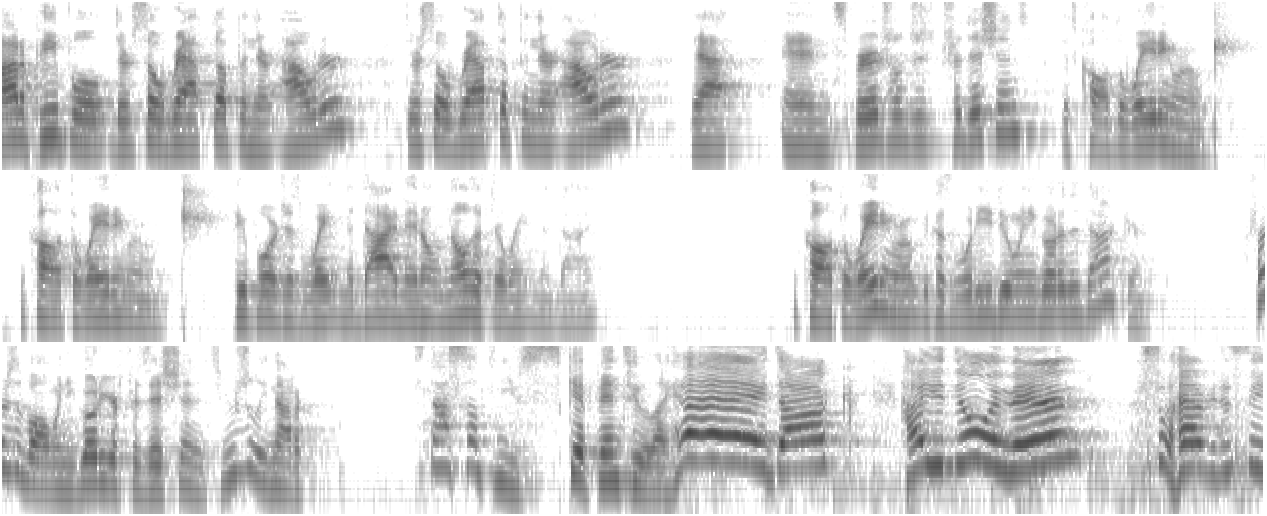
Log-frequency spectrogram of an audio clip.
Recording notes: This episode is from a live seminar he did in front of 50 people at the BRIDGE Healing & Arts Center in Farmington, CT on May 8th 2019.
